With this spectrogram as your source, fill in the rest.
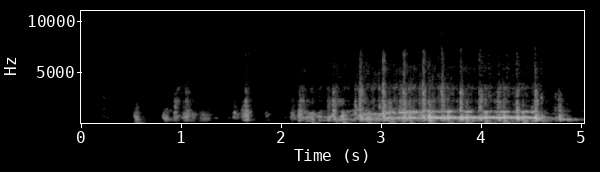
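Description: An embroidery machine stitches a design in a steady run of rapid, rhythmic mechanical clatter. A few separate short taps come first, and the run then continues at close range.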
